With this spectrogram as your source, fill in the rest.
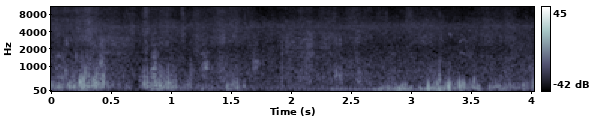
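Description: A dog runs through grass.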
